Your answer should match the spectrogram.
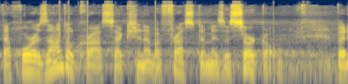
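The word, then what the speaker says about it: frustum: Frustm has no other pronunciation.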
